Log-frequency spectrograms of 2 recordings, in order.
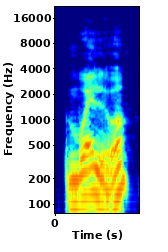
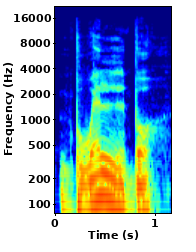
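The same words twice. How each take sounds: First: The first consonant is a soft v sound. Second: The first consonant is a hard b sound. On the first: The speaker calls it right. "quite a soft v sound" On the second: The speaker calls it wrong. "Try not to make the v sound in there too b"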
